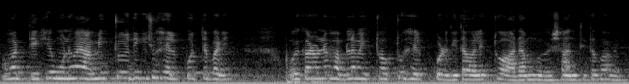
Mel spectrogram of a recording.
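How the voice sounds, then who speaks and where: A woman's voice: a little high, flat delivery, rapid-fire, noisy background. A woman chatting casually to her viewers in a daily home vlog, explaining her chores as she goes. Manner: talks softly while child sleeps; sing-song coaxing voice with child. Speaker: vlogger. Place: home, kitchen and rooms, indoors.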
